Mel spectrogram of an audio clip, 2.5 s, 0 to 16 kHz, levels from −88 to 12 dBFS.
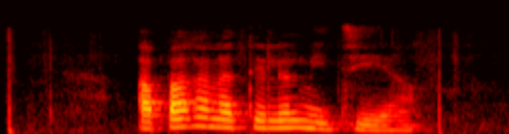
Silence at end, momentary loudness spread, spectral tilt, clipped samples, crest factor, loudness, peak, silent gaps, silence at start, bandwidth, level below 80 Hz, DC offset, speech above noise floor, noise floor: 0.45 s; 14 LU; -7.5 dB/octave; under 0.1%; 22 dB; -31 LUFS; -12 dBFS; none; 0.7 s; 8 kHz; -70 dBFS; under 0.1%; 34 dB; -65 dBFS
